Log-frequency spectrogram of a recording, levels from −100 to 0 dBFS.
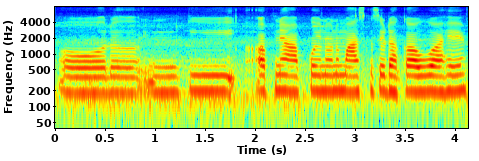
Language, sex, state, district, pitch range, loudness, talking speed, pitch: Hindi, female, Himachal Pradesh, Shimla, 185-200 Hz, -17 LUFS, 160 wpm, 195 Hz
